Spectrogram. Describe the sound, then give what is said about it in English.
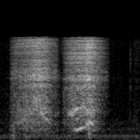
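Two loud, breathy nose blows in a row, each a harsh rushing honk lasting under a second, separated by a brief pause, with no talking. “Let me blow my nose.”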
